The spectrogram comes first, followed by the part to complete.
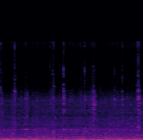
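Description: Bus engine running steadily at speed with road noise, heard from inside the cab.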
